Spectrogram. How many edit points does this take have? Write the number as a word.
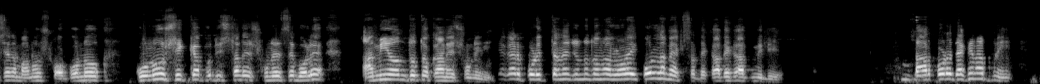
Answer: one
